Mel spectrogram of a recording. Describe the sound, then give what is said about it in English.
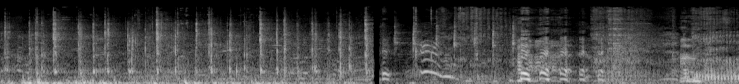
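A person imitates a horse as the opening of a Grand National tips segment, making rapid clip-clop tongue clicks followed by loud whinny-like vocal sounds. “I was trying to do a horse noise.”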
